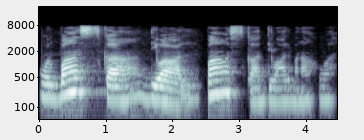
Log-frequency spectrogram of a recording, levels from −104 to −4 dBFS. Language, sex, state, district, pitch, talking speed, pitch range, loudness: Hindi, male, Bihar, Jamui, 155 Hz, 135 wpm, 145-200 Hz, -16 LUFS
